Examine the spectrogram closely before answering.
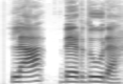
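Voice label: the vegetable, Spanish, female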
